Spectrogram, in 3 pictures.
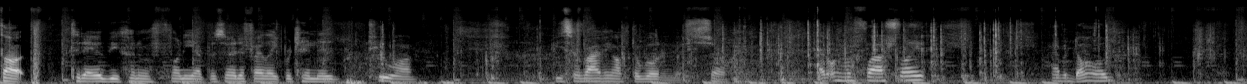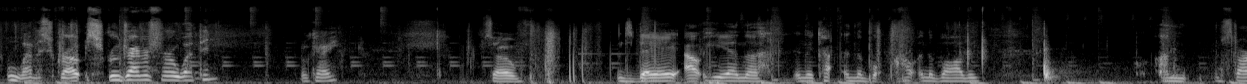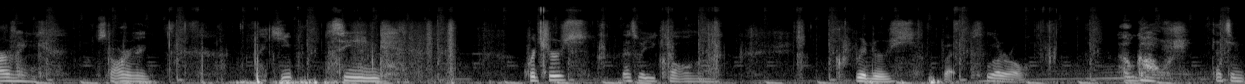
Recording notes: Talking while locked outside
